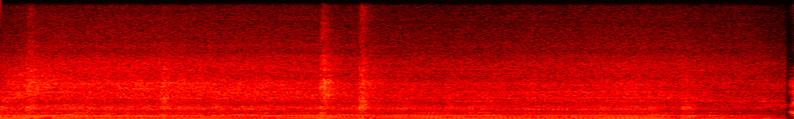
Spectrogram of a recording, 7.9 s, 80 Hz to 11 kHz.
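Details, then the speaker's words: Mitsubishi Evo 8 after an engine rebuild, held in gear with the wheels spinning to simulate driving: steady revs broken by sharp, frequent pops, an uneven misfire under load; the cause is still unknown to the owner. "it's just popping like crazy when I put it in gear and try to like simulate driving"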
